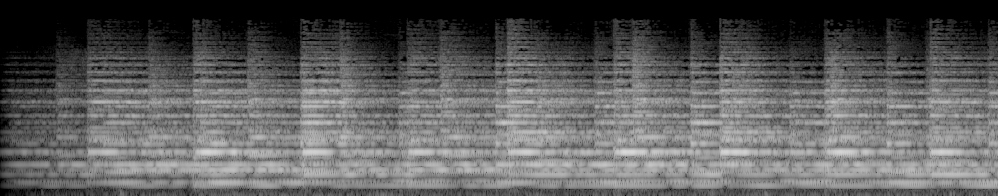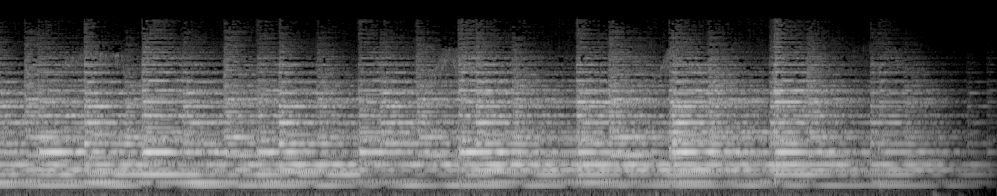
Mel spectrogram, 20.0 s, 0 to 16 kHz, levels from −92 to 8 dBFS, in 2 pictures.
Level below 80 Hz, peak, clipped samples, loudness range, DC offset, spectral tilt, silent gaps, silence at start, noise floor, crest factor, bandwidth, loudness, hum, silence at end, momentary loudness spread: -60 dBFS; 0 dBFS; under 0.1%; 2 LU; under 0.1%; -4 dB/octave; none; 0.15 s; -41 dBFS; 16 dB; 10.5 kHz; -16 LUFS; none; 0.2 s; 8 LU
